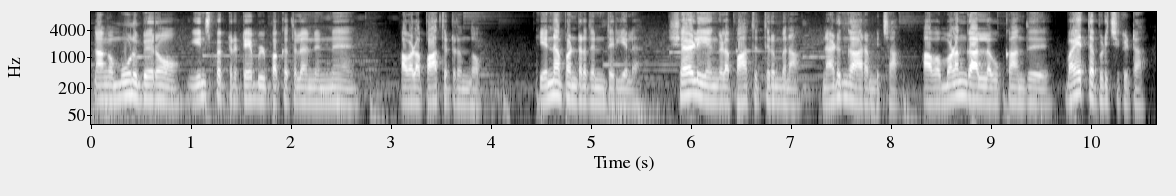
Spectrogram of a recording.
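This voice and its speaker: A man narrating a horror story in a measured, steady storytelling voice. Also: lowish voice, soft background music.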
